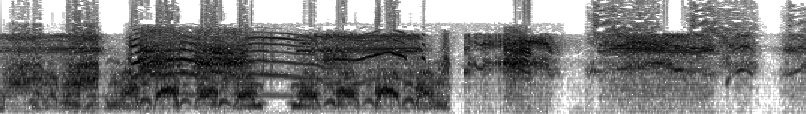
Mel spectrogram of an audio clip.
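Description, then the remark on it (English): Monkeys in zoo cages screech loudly and almost nonstop as people approach, several shrill, overlapping high-pitched cries rising and falling, with only a few brief breaks in the din. “When we approached the monkey cages, their reaction was far from reserved.”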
